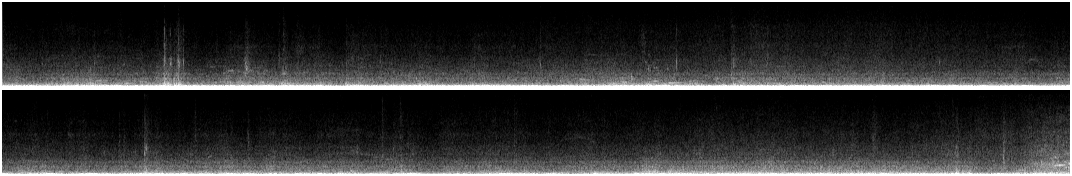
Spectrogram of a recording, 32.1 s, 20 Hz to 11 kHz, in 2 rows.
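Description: Steady low rumble of wind buffeting a GoPro Hero 10 Black's microphone as a bicycle rides along, with a short knock about two and a half seconds in.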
